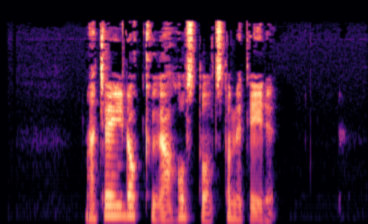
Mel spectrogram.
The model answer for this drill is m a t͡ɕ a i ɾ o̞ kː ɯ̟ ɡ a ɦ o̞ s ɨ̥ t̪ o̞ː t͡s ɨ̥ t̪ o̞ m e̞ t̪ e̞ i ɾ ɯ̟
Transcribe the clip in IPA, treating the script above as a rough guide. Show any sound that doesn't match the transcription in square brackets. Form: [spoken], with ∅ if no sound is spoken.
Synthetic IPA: m a t͡ɕ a i ɾ o̞ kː ɯ̟ ɡ a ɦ o̞ s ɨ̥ t̪ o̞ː t͡s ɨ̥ t̪ o̞ m e̞ t̪ e̞ i ɾ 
